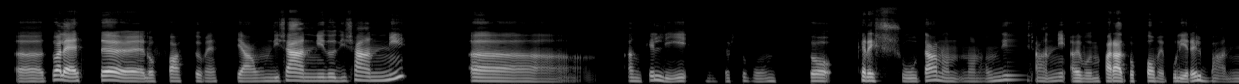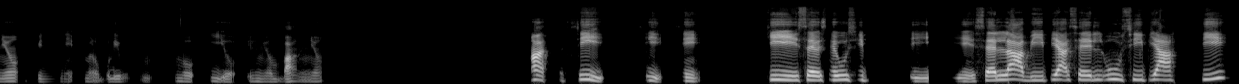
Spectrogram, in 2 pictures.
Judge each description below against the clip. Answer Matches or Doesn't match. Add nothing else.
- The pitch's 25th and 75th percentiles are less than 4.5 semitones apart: Doesn't match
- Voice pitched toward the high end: Doesn't match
